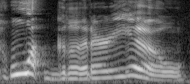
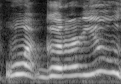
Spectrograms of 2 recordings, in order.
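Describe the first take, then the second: First: Slow, grumpy challenge; drawn-out sour question; glowering question. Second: High, loud parrot mimicry; parrot echo. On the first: Grumpy pirate challenging his new parrot, glowering. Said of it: "Gus glowers ... and he asks". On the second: Parrot mimicking the grumpy pirate, echoing high and loud. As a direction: squawk the question back in a raised voice. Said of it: "the parrot asks back". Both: A narrator's reading.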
